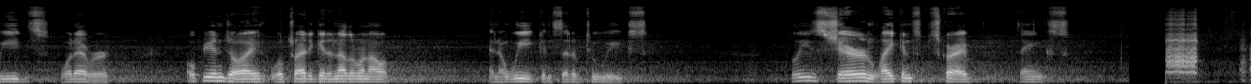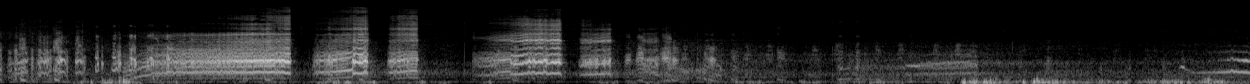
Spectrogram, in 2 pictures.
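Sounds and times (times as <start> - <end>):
poultry calling: 11.7 - 22.4, 23.7 - 25.0
hen clucking: 11.7 - 25.0.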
